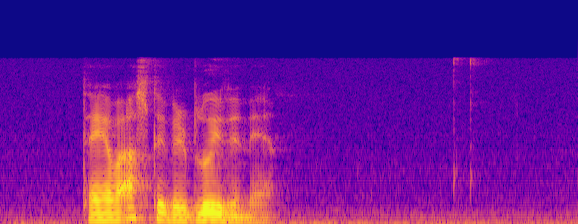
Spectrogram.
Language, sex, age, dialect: Faroese, male, 36-60, Suðurstreymoy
